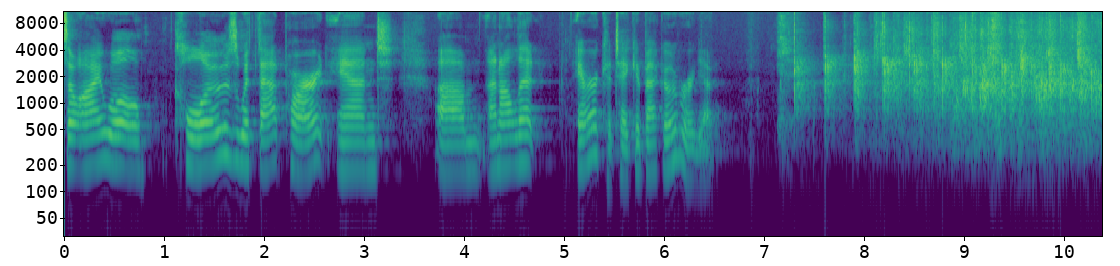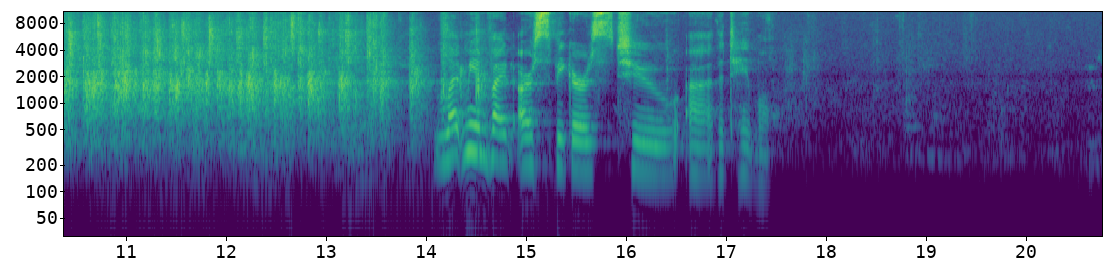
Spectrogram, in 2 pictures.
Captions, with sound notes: So I will close with that part. And I'll let Erika take it back over again. [APPLAUSE] Let me invite our speakers to the table.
